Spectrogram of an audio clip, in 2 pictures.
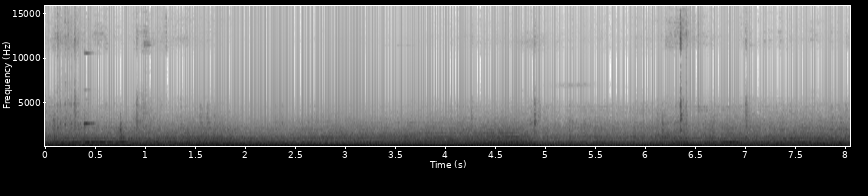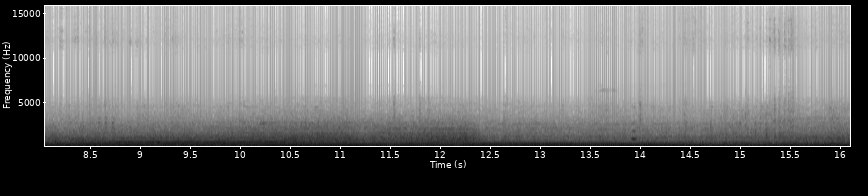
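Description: Tyres rumble on a racetrack.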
